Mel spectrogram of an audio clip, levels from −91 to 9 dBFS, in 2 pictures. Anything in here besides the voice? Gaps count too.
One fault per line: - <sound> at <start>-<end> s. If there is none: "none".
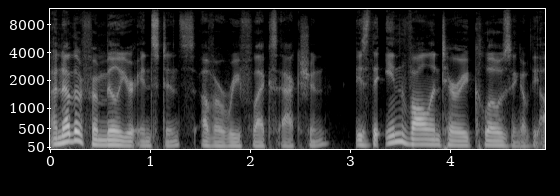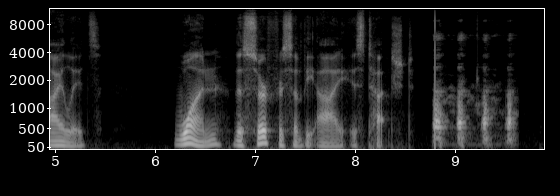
- laugh at 8.8-9.6 s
